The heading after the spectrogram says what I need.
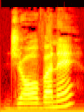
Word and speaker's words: Giovanni: jello spin G and here are the words pronounced a time with an English equivalent giallo yellow Giovanni young gusto just fair or correct jello frost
